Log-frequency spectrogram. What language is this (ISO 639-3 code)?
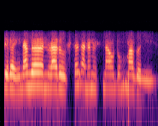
brx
